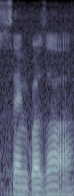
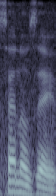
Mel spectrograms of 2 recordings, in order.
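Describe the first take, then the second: First: The name is pronounced in a strange, garbled way. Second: The name is pronounced in the usual way.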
